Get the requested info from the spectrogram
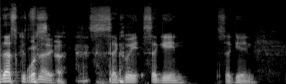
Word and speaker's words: Seguin: So we had a tweet as well from someone who picked up on our last episode when we talked about Seguin and the pecan, and apparently we got that all wrong. So this guy Eric Burkholder tweeted us saying, boys, native Texan here, it's Seguin.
